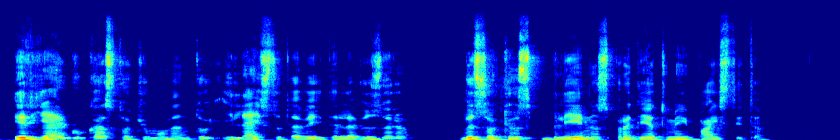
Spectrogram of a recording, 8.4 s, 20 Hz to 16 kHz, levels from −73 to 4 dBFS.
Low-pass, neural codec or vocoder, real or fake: 14.4 kHz; none; real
